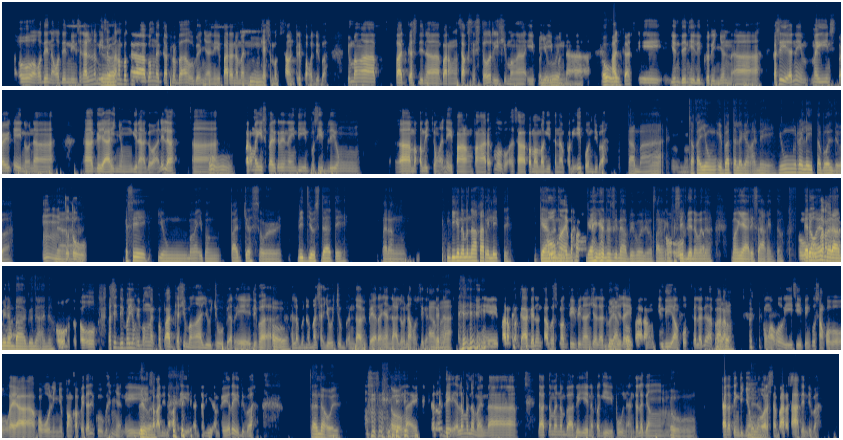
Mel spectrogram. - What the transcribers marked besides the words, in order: wind; other background noise; tapping; laugh; laughing while speaking: "Oo"; chuckle; chuckle; chuckle; laugh
- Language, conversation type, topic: Filipino, unstructured, Ano ang simpleng paraan na ginagawa mo para makatipid buwan-buwan?
- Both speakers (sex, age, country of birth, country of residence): male, 25-29, Philippines, United States; male, 30-34, Philippines, Philippines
